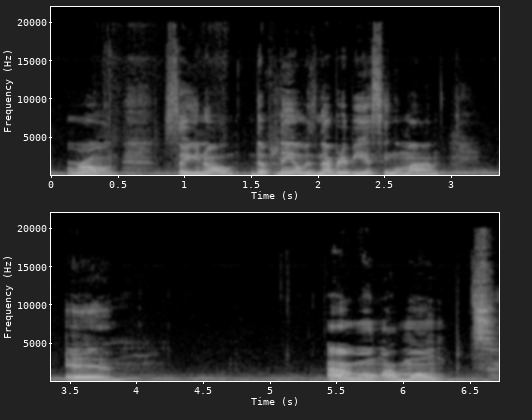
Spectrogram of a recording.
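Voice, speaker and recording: Frank young woman with background music. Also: mid-range voice. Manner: casual, frank, many fillers like "you know, like". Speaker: vlogger. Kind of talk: candid talk to camera. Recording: music playing under the voice.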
